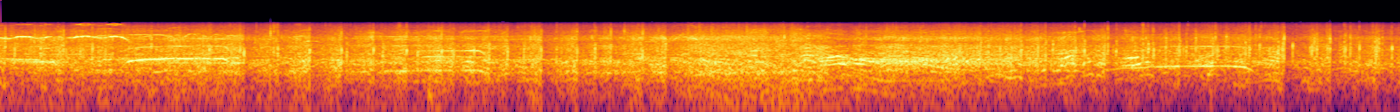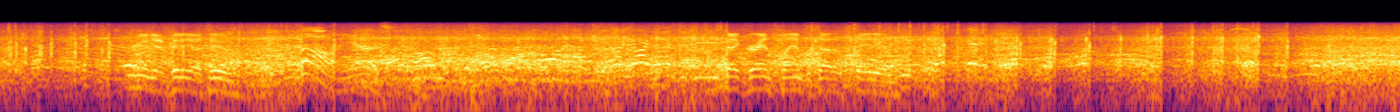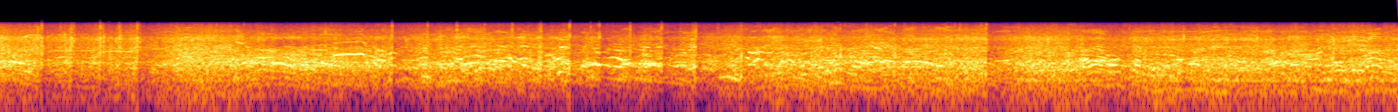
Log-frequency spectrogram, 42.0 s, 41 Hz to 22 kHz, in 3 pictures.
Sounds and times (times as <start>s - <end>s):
Speech: 14.3s - 24.7s.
